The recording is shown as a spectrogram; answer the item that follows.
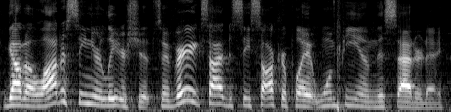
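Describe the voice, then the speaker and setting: A man's voice: high voice, expressive, quick pace, fairly bright tone. Chatty young male sports anchor. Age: young adult. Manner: chatty, upbeat, casual fillers. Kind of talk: student newscast sports chat.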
